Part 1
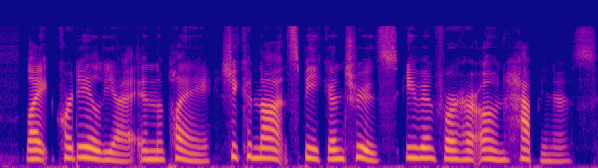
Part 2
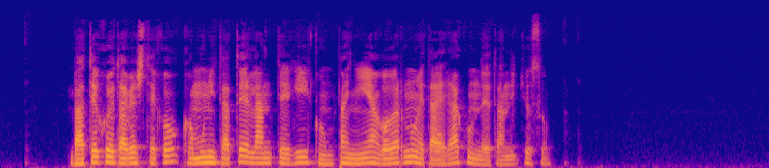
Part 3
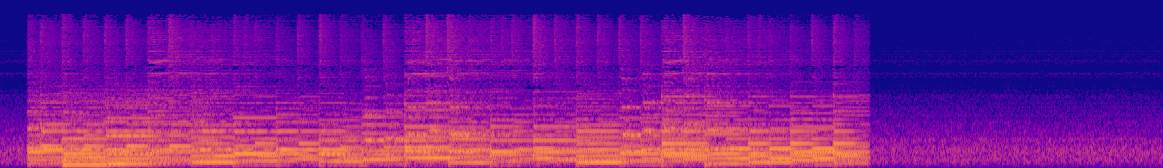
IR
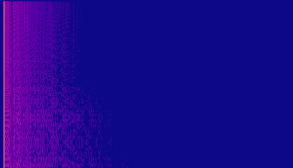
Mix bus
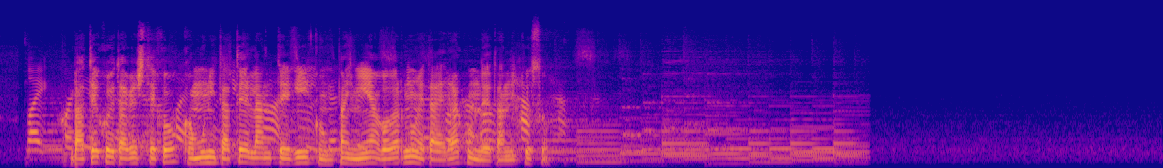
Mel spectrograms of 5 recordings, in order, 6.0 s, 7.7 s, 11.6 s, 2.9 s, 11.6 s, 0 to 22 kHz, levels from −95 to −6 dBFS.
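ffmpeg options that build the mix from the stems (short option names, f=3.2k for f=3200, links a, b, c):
-filter_complex "[0:a]highpass=720,equalizer=f=920:t=o:w=1.9:g=14,acompressor=threshold=-45dB:ratio=1.5,volume=-4.5dB,asplit=4[a][b][c][d];[b]volume=-3.5dB[e];[c]volume=-12dB[f];[1:a]aecho=1:1:4.7:0.52,volume=3dB,asplit=2[g][h];[h]volume=-11dB[i];[2:a]volume=-14.5dB[j];[d]apad=whole_len=513005[k];[j][k]sidechaincompress=threshold=-39dB:ratio=8:attack=16:release=258[l];[3:a]atrim=start_sample=2205[m];[e][i]amix=inputs=2:normalize=0[n];[n][m]afir=irnorm=-1:irlink=0[o];[f]aecho=0:1:367:1[p];[a][g][l][o][p]amix=inputs=5:normalize=0,highpass=270,lowpass=5.7k,acompressor=threshold=-23dB:ratio=10"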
